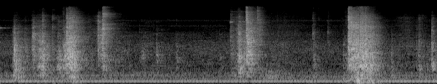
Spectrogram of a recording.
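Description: Hotel room door opened and shut: several light clicks and rustles from the lock and handle, then the door closing with a thud about three and a half seconds in, over a steady low room hum.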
